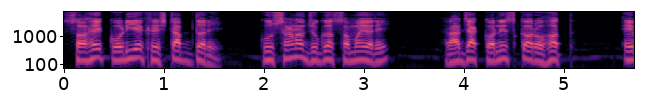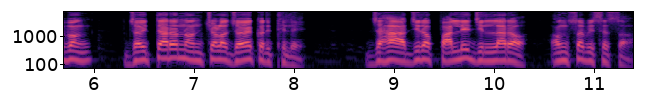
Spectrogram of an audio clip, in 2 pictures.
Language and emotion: Odia, neutral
